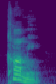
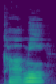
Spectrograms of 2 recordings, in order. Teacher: the word for God which is Kami high low and the word for for hair which is Kami which is low high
